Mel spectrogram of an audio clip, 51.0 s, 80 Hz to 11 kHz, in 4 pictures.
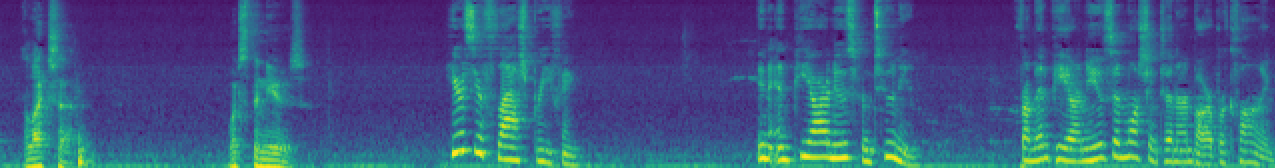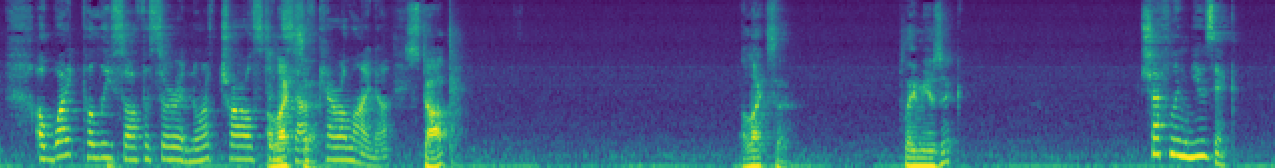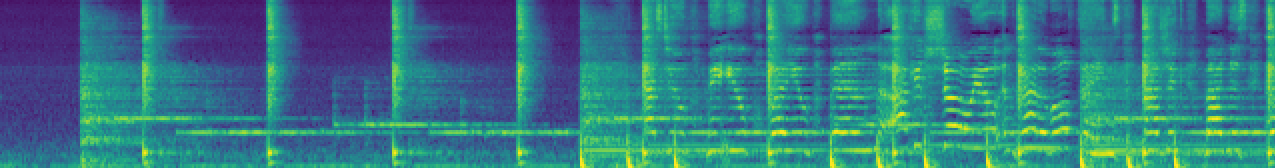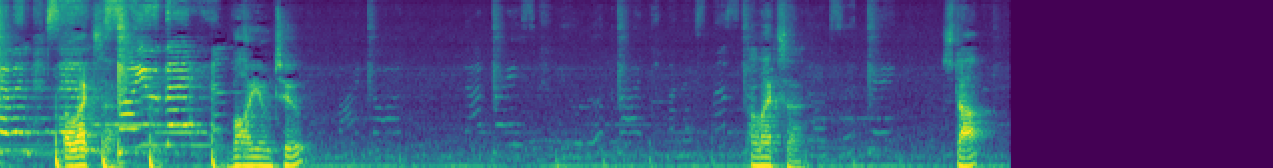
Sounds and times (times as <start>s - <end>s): Speech: 0.2s - 0.9s, 2.3s - 3.1s, 4.5s - 5.8s, 7.6s - 9.2s, 10.2s - 17.3s, 20.2s - 20.7s, 24.2s - 25.1s, 38.8s - 39.5s, 40.5s - 41.3s, 47.7s - 48.2s.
